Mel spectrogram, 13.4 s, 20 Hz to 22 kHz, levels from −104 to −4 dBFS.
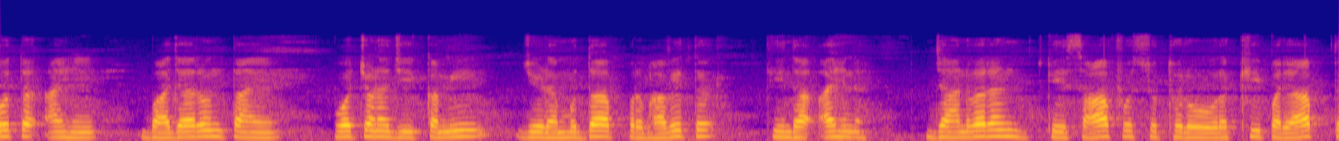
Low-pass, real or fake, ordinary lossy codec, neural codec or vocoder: none; real; none; none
